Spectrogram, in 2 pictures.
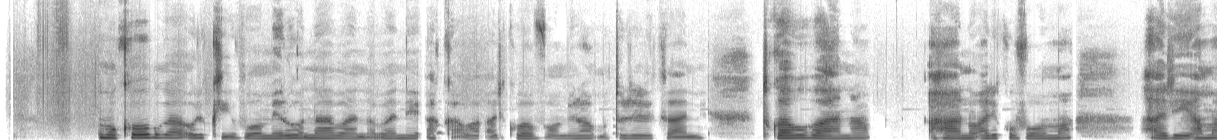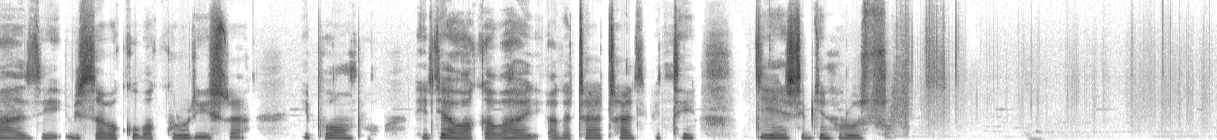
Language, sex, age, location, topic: Kinyarwanda, female, 25-35, Kigali, health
